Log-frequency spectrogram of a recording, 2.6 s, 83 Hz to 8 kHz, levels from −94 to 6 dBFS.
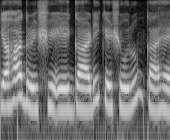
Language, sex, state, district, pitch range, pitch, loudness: Hindi, female, Jharkhand, Ranchi, 225-255 Hz, 235 Hz, -15 LUFS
